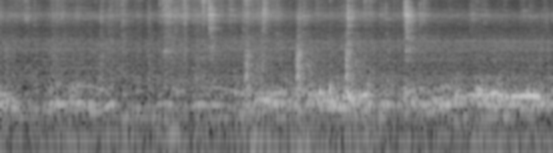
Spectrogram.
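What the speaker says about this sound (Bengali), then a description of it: "এটা হাই ফ্লাইং রেসার কবুতর।" A pair of large high-flying racer pigeons of a foreign bloodline coo steadily at close range. The soft, rolling calls grow slightly louder toward the end, with no talking.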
